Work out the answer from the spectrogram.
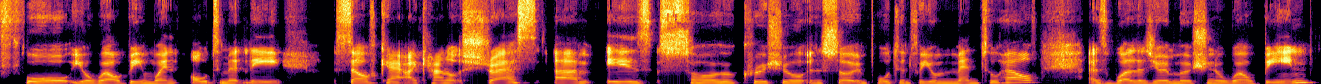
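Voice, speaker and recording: A woman in her thirties who grew up in Nigeria talks through a solo podcast episode. Her voice sits a little low, and she speaks earnestly and casually, with plenty of ums and likes as she thinks aloud. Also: steady tone, slow, smooth. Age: 30s. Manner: earnest, conversational, many fillers. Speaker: podcast host and coach.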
